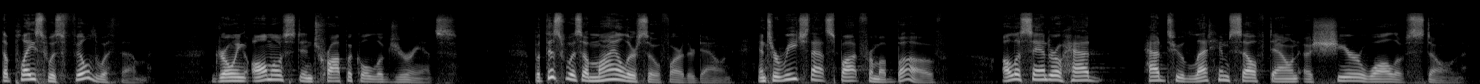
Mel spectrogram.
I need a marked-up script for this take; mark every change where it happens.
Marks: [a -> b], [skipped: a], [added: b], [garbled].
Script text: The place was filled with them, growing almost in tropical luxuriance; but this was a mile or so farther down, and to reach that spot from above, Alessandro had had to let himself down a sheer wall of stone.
The place was filled with them, growing almost in tropical luxuriance; but this was a mile or so farther down, and to reach that spot from above, Alessandro had had to let himself down a sheer wall of stone.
